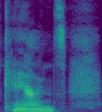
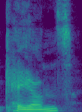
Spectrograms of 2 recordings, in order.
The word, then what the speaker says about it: Cairns: It's written Cairns, which you would think is Cairns, and they just say Cairns. So yeah, they kind of drop their R's sometimes.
